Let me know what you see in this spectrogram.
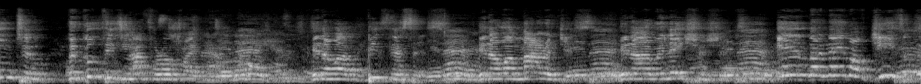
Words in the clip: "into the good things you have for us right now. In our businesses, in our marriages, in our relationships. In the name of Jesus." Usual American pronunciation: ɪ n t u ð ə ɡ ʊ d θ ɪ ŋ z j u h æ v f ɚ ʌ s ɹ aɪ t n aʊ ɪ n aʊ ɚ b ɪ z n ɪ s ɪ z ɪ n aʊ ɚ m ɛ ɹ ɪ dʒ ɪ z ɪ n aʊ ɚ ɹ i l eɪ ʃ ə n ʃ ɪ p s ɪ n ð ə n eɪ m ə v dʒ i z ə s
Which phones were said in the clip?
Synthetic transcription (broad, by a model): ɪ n t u ð ə ɡ ʊ d θ ɪ ŋ z j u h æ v f ɚ ʌ s ɹ aɪ t n aʊ ɪ n aʊ ɚ b ɪ z n ɪ s ɪ z ɪ n aʊ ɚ m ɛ ɹ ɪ dʒ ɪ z ɪ n aʊ ɚ ɹ i l eɪ ʃ ə n ʃ ɪ p s ɪ n ð ə n eɪ m ə v dʒ i z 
